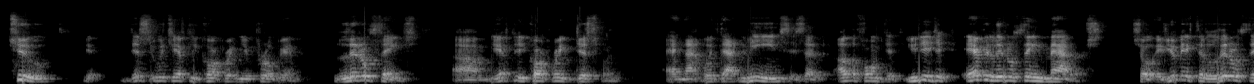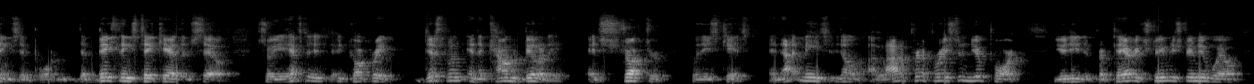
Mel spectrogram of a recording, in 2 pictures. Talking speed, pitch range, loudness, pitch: 200 wpm, 145-175 Hz, -30 LUFS, 160 Hz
